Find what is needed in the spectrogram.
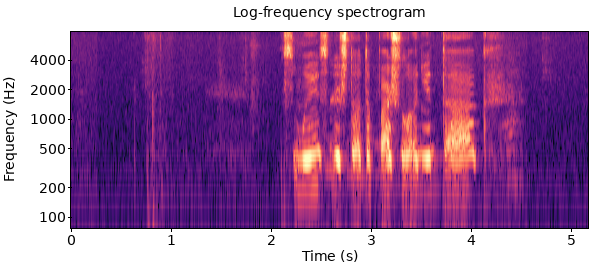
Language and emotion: Russian, sad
